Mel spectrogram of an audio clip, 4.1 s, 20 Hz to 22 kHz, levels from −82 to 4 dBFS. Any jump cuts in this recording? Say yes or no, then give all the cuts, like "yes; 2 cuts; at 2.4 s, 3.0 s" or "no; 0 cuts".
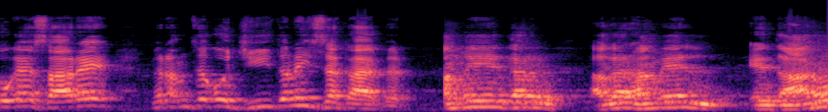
yes; 1 cut; at 2.2 s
